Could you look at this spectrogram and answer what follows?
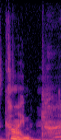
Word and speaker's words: Kiem: It's Kiem. It's it's a German name that travelled to Australia and got all confused. So, in Germany, you would pronounce it Kiem, but the other side of the world, you spin things around a bit. It's Kiem. Very nice.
